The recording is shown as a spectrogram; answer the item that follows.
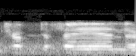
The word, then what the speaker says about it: tryptophan: The little chemical in turkey, the tryptophan or whatever it's called.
